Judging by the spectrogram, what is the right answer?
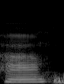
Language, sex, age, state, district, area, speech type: Hindi, male, 18-30, Uttar Pradesh, Chandauli, rural, read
